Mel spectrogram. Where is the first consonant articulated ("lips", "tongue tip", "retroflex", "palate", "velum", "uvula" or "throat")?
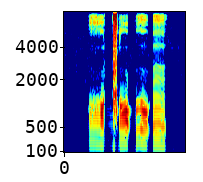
throat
